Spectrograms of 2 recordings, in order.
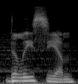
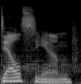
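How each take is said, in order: First: The vowel after 'Del' is pronounced. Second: The vowel after 'Del' is dropped. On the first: The speaker calls it right. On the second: The speaker calls it wrong.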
